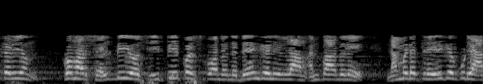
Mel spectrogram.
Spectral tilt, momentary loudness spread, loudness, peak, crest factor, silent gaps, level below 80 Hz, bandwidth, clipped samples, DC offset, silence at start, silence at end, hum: -6.5 dB/octave; 6 LU; -24 LUFS; -8 dBFS; 16 dB; none; -54 dBFS; 4.1 kHz; under 0.1%; under 0.1%; 0 s; 0 s; none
